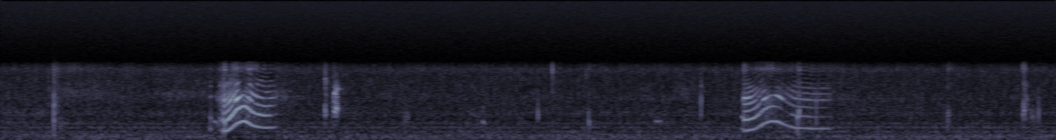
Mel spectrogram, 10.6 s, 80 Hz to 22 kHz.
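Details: Baby girl aged 3–4 months with the hiccups.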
